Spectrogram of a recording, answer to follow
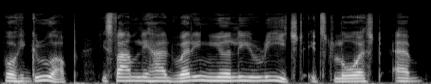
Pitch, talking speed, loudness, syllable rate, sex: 160 Hz, 180 wpm, -15 LUFS, 5.3 syllables/s, male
